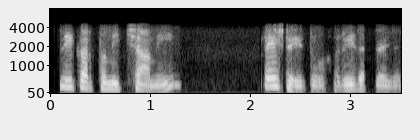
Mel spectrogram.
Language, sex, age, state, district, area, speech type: Sanskrit, female, 45-60, Karnataka, Dakshina Kannada, urban, conversation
